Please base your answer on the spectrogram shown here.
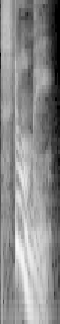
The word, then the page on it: stormy: British English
